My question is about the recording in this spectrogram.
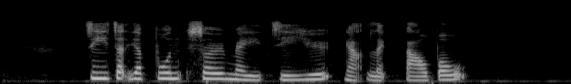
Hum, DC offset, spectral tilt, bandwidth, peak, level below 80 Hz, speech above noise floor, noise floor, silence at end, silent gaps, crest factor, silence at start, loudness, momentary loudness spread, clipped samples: none; under 0.1%; -4.5 dB/octave; 8 kHz; -10 dBFS; -64 dBFS; 39 dB; -64 dBFS; 1.05 s; none; 16 dB; 0.85 s; -26 LUFS; 8 LU; under 0.1%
